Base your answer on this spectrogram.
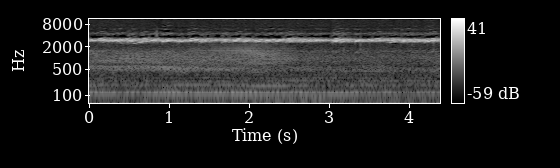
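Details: Many spring peepers calling together at night from a pond early in the year, their high, piercing peeps blending into a constant shrill drone, with a faint low hum underneath.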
